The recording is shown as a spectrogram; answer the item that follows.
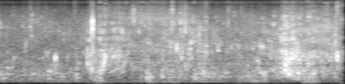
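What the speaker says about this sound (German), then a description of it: "Ruder mich ganz gerne ran" A fishing boat is rowed toward a marker on open water during a carp fishing trip, with soft, irregular oar splashes and water sloshing against faint wind, quiet and close with no talking.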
